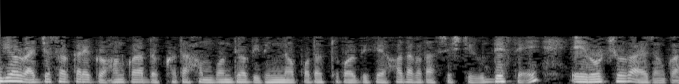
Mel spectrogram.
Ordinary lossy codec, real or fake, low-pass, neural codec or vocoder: none; real; 3.6 kHz; none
